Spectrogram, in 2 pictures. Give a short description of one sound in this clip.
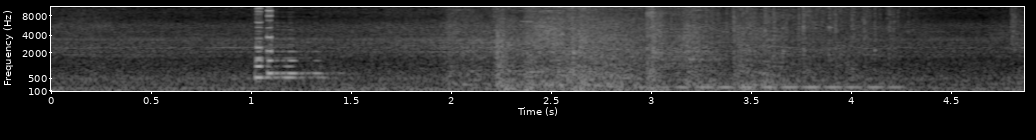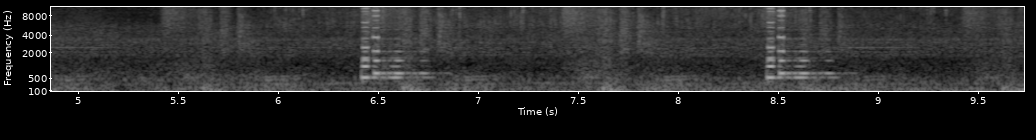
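Short electronic chimes ring out a few times.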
